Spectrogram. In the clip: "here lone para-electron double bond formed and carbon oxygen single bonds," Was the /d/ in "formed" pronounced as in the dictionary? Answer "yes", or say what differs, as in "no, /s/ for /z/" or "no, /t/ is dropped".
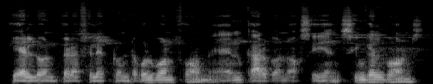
no, /d/ is dropped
